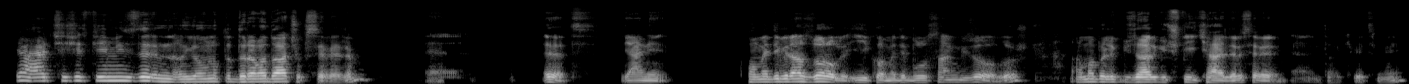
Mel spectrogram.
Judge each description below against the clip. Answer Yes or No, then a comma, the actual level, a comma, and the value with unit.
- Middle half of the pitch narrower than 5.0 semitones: No, average, 5.3 semitones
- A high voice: No, low, 120 Hz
